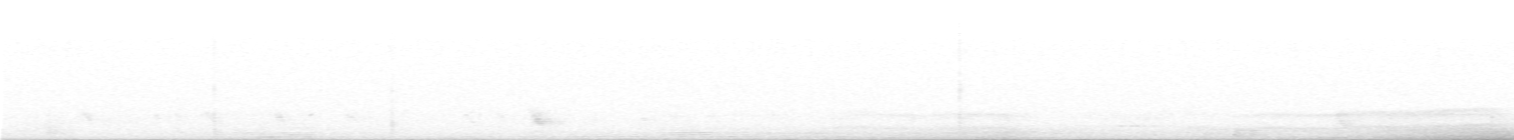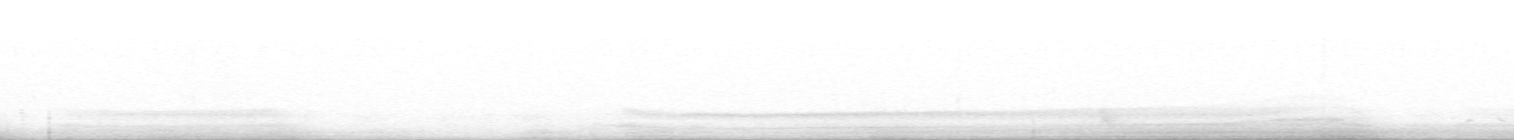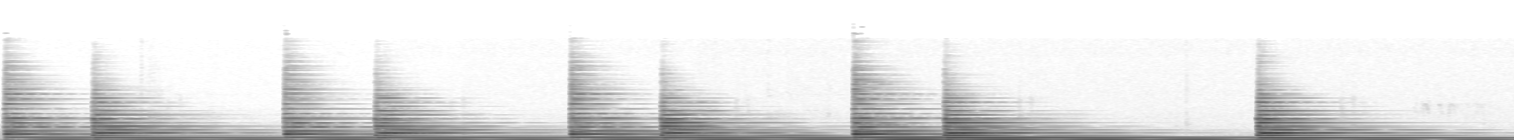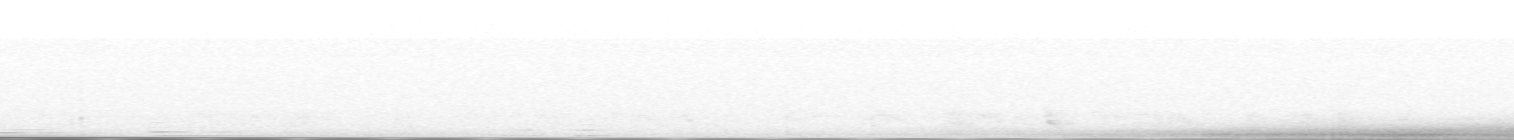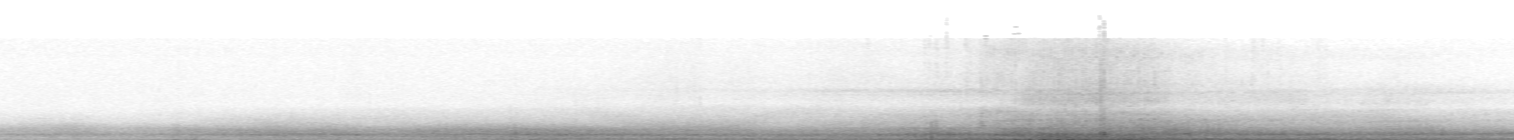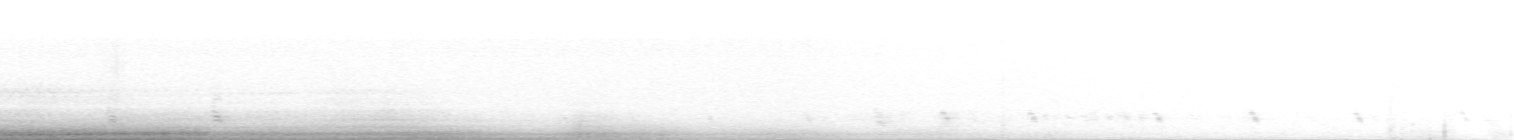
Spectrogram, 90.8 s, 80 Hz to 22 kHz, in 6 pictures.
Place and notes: knaphoscheid, church, bells
At the Saint-Michel church in Knaphoscheid. The ambience of the small town followed by the one o clock bells and a car passing by.
Knaphoscheid, Kirche, Glocken
Bei der St. Michel-Kirche in Knaphoscheid. Die Umgebung der kleinen Stadt gefolgt von der 1-Uhr-Glocke und einem vorbeifahrenden Auto.
Knaphoscheid, église, cloches
À l’église Saint-Michel de Knaphoscheid. L’atmosphère de la petite ville suivie du carillon de 13h00 et d’une voiture qui passe.
Project - Klangraum Our - topographic field recordings, sound objects and social ambiences
Eschweiler, Luxembourg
